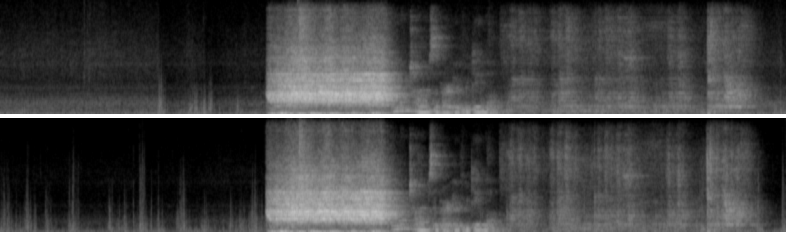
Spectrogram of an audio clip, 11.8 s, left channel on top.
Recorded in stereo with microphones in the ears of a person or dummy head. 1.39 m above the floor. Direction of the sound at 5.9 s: 60° right (ahead or behind).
